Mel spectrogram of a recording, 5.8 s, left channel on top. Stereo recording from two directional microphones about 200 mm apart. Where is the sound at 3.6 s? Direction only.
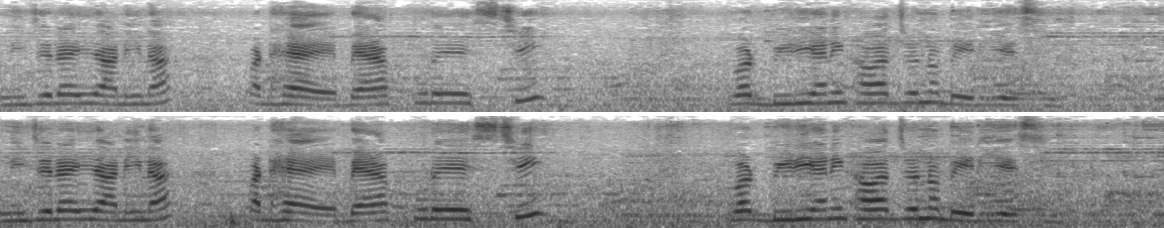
15° left (ahead or behind).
